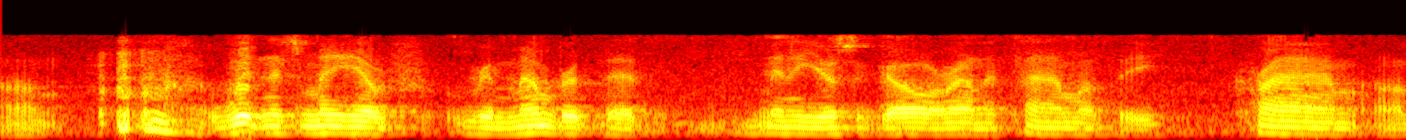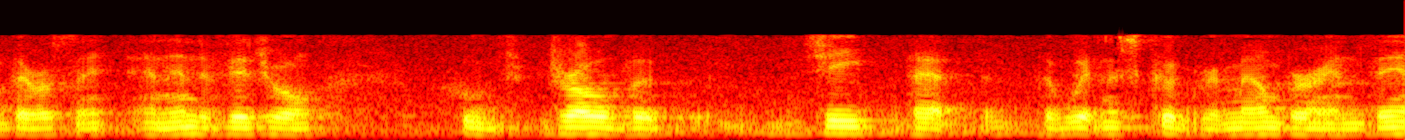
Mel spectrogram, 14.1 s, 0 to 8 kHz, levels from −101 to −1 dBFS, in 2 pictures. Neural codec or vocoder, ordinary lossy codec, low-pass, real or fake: none; AAC, 16 kbps; 7.2 kHz; real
